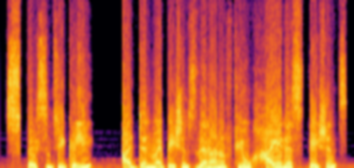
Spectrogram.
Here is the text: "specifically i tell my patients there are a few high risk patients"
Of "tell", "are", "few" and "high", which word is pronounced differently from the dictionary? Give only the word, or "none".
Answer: tell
